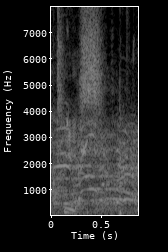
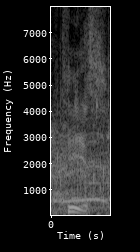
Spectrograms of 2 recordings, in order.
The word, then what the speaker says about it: Teese: Barbara says that the last name is pronounced like Teese. Teese. Thank you. Yes. Yes. So we're gonna go with Teese.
